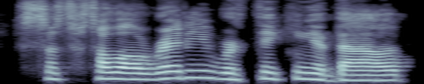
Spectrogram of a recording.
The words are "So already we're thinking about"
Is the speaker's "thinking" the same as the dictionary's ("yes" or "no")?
yes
